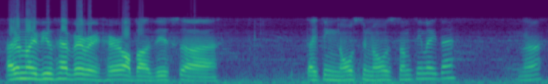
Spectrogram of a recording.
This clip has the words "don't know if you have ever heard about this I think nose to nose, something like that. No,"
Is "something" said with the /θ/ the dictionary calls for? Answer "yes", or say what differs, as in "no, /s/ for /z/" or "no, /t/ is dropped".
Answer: yes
